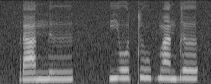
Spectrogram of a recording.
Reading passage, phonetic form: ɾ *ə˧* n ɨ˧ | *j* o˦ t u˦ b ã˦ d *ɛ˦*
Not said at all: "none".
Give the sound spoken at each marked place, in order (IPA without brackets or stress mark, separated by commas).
a˧, j, ə˦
